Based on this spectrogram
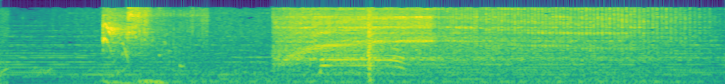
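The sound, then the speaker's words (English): An electric water bath switches on with a sharp clunk, followed by a loud crackling buzz and a rising whine that fades into a steady electrical hum. “Turn on the electrified water!”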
